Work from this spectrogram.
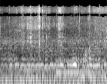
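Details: Asian hornets around a small ground nest that children found, recorded during treatment of the nest; a steady low droning hum runs throughout, with a faint high whine above.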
